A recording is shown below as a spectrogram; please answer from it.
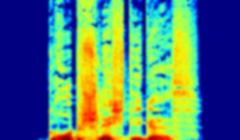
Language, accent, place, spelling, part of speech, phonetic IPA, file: German, Germany, Berlin, grobschlächtiges, adjective, [ˈɡʁoːpˌʃlɛçtɪɡəs], De-grobschlächtiges.ogg
- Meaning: strong/mixed nominative/accusative neuter singular of grobschlächtig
